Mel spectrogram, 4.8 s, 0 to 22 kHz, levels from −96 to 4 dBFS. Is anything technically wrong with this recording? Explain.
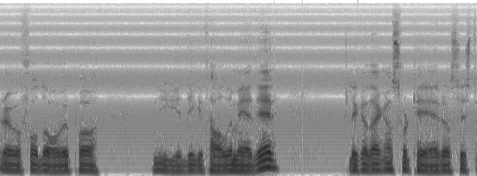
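Yes, two faults are audible.

A DECT cordless phone buzz runs through the whole speech clip. A nearby handset or base pulses radio bursts 100 times a second, and the audio circuit rectifies them. The result is a thin, harmonic-rich 100 Hz buzz, sitting well below the speech.

CD scratch ticks appear from 2.74 s to 4.14 s. Six short ticks occur, the longest lasting only a couple of milliseconds. Damage on the disc defeats the error correction once per revolution. The player then patches over the lost samples, leaving brief clicks.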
